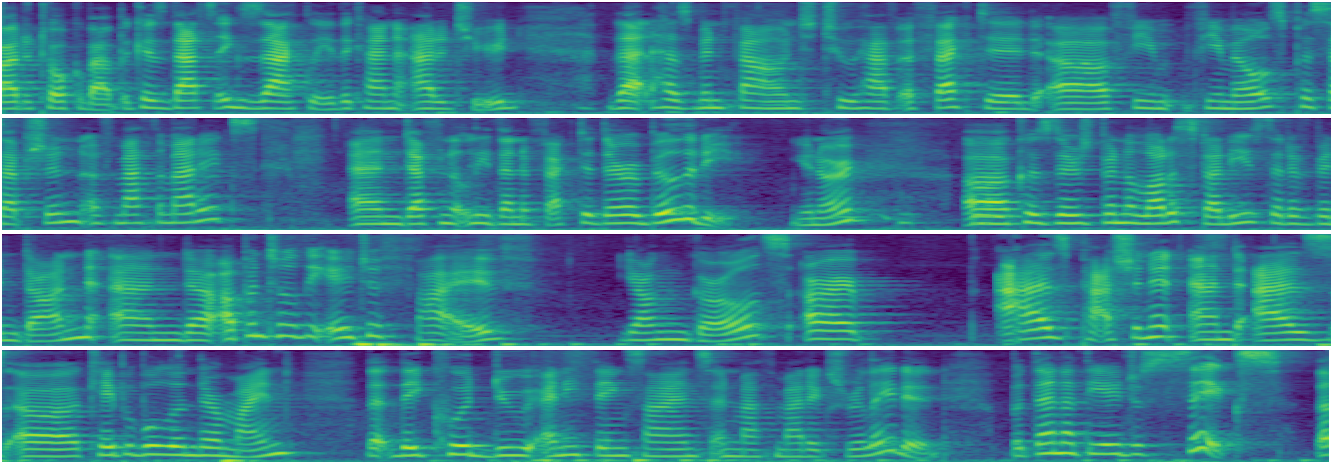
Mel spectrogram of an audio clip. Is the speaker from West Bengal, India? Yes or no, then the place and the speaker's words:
no; Bangalore, Karnataka, India; I grew up in Bangalore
